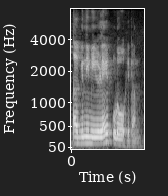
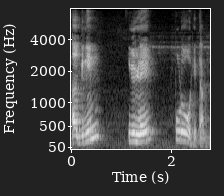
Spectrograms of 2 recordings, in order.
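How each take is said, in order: First: The first two words run together without a break. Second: Each word is said separately with breaks. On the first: This is the continuous recitation of the verse. "संहिता पाठ" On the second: This is the word-by-word recitation of the verse. "पदपाठ, प्रति पद को अलग अलग से पढ़ना"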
